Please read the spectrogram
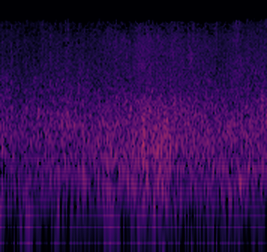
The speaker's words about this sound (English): Your perfect place, where you can hear the sound of waves crashing on the beach and the rustling of leaves on the palm trees.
